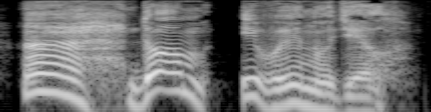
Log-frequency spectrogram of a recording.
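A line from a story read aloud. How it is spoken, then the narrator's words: Old man's sad sigh. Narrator (Russian): печально вздохнул старик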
